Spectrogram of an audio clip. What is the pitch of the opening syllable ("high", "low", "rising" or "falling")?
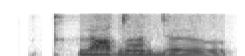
high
